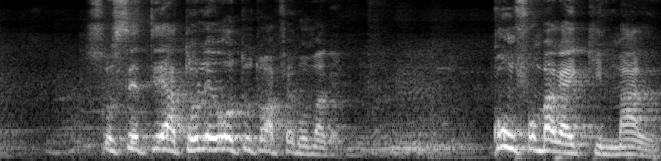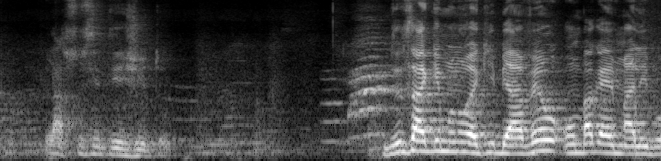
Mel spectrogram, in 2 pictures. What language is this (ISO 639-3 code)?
fra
